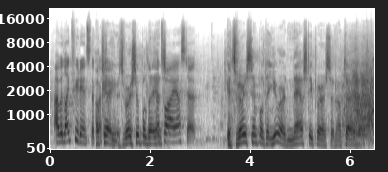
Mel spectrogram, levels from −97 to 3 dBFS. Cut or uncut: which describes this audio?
uncut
